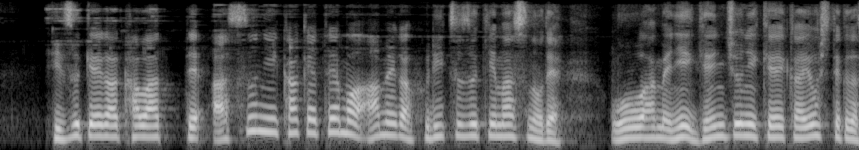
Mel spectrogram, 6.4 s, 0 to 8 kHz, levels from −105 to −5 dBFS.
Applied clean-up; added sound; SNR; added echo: neural mask model DeepFilterNet 3.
